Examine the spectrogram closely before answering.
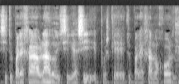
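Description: Somewhat breathy, a man speaks at a moderate pace. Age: 50s. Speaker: life coach. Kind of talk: live stream talk; live Q&A advice chat. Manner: casual, halting with repetitions. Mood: calm, reassuring. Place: home room. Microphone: phone near.

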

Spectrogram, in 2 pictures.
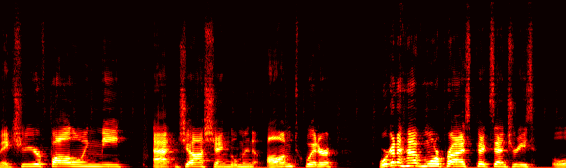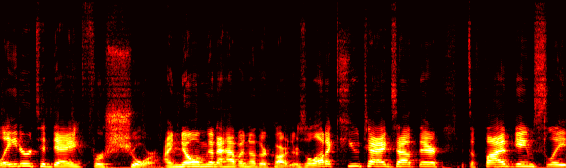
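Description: A man's raised, projected voice at a moderate pace, with ordinary pitch variation and faint music in the background. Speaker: sports betting analyst. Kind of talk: commentary. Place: home room.

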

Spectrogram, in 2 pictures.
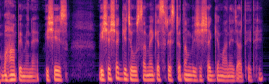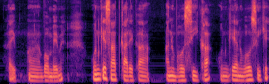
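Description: Against a quiet background, the speech moves at a very slow pace with long, frequent pauses and fairly even intonation, the sound dry with no echo. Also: man. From India, Chhattisgarh (Raipur); Chhattisgarh. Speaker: ENT surgeon; guest. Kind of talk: interview. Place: studio. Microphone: studio mic.

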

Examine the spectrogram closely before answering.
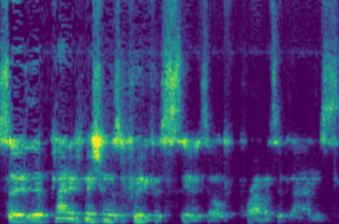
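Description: Room echo is audible around the man who is talking. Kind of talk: presentation briefing. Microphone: video call.

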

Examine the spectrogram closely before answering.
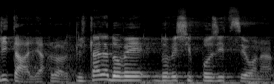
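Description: Light background noise beneath a man's moderately paced speech. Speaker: charging equipment manufacturer representative; speaker. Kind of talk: conference talk. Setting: stage with audience. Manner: halting. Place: hall.

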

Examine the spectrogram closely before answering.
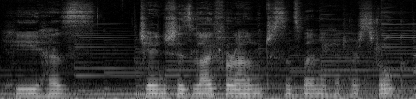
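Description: A woman speaks at a fairly slow pace while clear music plays in the background. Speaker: daughter of a carer. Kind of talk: interview answer. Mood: warm, admiring. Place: home room.

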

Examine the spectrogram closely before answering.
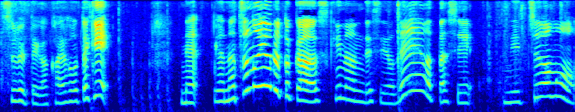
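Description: A woman with a Kansai accent speaks in a bright, sharp, animated tone at a high pitch, her loudness swinging widely and her intonation lively, at a fairly slow pace broken by long, frequent pauses. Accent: Kansai (Osaka) dialect. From Osaka, Japan. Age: 20s. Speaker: idol livestreamer. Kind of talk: casual livestream chat reading viewer comments. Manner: animated, frequent laughter. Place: home room. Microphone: phone near.

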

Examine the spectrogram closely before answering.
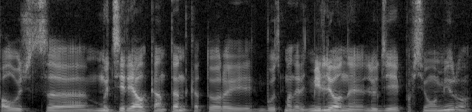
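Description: A man's fairly low voice at a fairly quick pace, with ordinary pitch variation, over a quiet background. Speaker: interviewer, podcast host. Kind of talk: casual interview. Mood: friendly, upbeat. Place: studio. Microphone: studio mic.

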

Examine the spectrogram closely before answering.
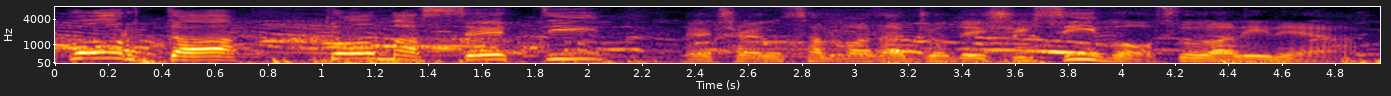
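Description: Against crowd noise in the background, a man speaks in an animated tone at a fairly slow pace. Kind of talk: live sports commentary. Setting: amateur football match commentary over highlights. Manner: animated, rising intensity on shots and goals.

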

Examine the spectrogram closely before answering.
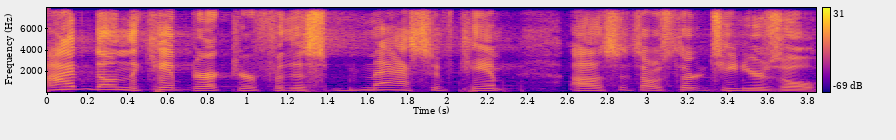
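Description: The background stays quiet. A man talks with ordinary pitch variation. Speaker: pastor. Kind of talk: sermon. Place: church. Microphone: handheld.

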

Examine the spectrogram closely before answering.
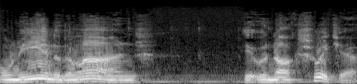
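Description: A fairly slow pace in a North Carolina accent, with faint music in the background. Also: man. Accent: Southern US, North Carolina. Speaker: retired electrician; interviewee. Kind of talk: oral history interview answer. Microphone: old recording.

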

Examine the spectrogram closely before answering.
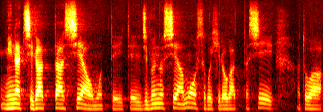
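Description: Keeping a moderate pace, a man talks in a monotone with flat intonation. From Japan. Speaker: university student. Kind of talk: testimonial. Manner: halting, many fillers. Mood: calm, positive. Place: office. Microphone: lapel.

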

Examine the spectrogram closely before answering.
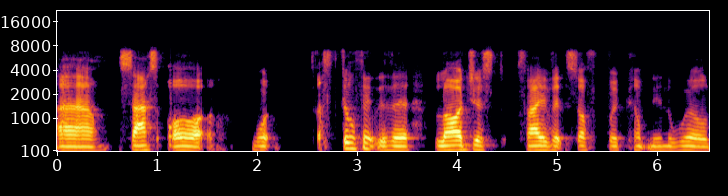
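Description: Against a quiet background, a man speaks very slowly in a monotone with flat intonation. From northeast England. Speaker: software company director. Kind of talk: business presentation. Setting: video call. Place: home room. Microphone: headset.

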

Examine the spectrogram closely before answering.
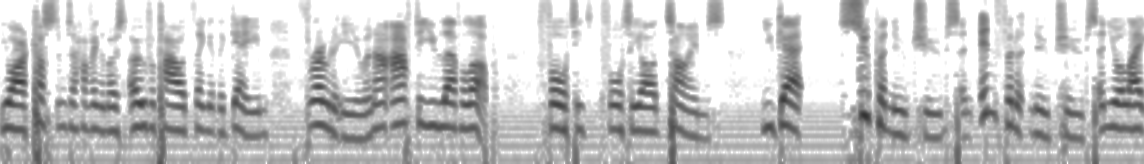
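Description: A man speaks at a fairly quick pace. His high pitch shows ordinary variation. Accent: British. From UK. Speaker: gaming commentator. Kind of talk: gameplay voiceover commentary. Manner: casual.

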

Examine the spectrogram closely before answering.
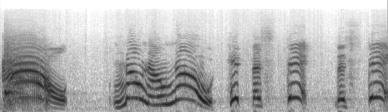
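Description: This is a cartoonish character voice with an extremely high pitch. It moves at a very slow pace. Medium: puppet.

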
